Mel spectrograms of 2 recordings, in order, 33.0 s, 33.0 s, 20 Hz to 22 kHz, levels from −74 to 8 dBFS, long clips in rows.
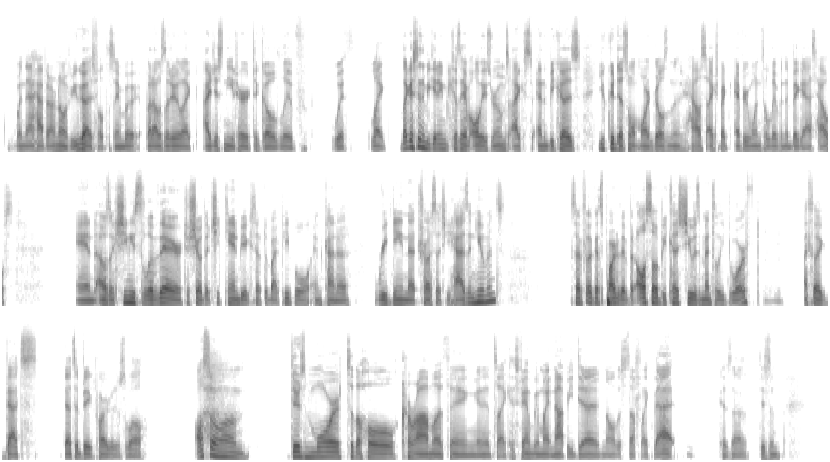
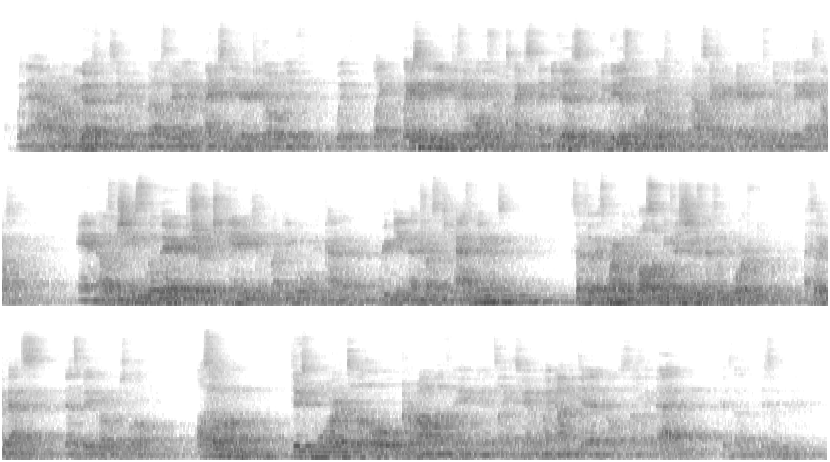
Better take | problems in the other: first | room echo; strong; dies away in 2.3 s // off-mic speech; far

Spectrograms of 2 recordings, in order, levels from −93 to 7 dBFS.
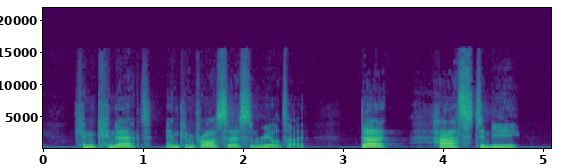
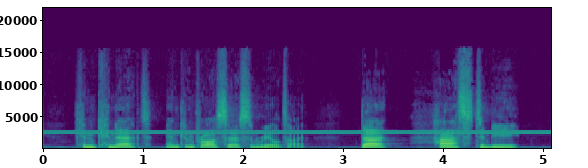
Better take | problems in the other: first | high-pitched whine; noticeable; throughout; 2.5 kHz, 15 dB below the speech

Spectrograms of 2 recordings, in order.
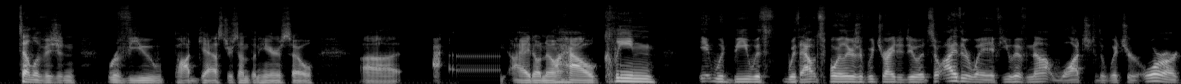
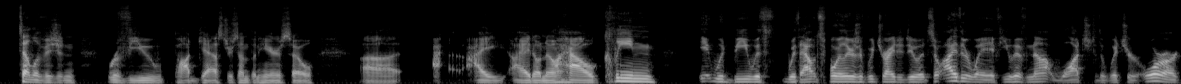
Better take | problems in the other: second | audio freezing; at 4.5 s

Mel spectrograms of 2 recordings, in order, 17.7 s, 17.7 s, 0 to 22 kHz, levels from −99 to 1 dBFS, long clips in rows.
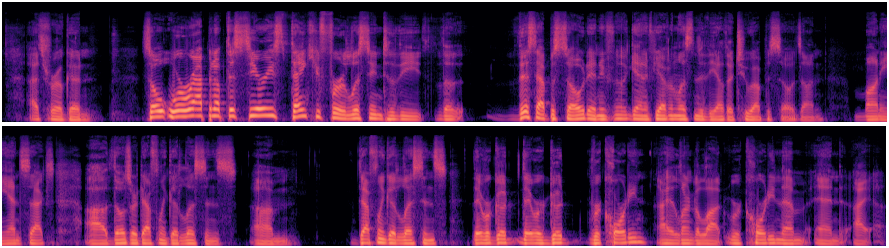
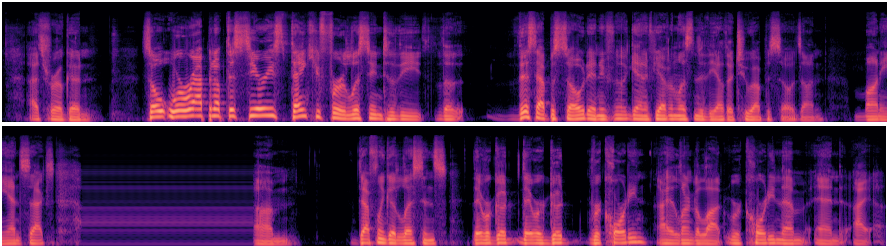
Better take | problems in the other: first | audio freezing; at 9.5 s for 1.5 s

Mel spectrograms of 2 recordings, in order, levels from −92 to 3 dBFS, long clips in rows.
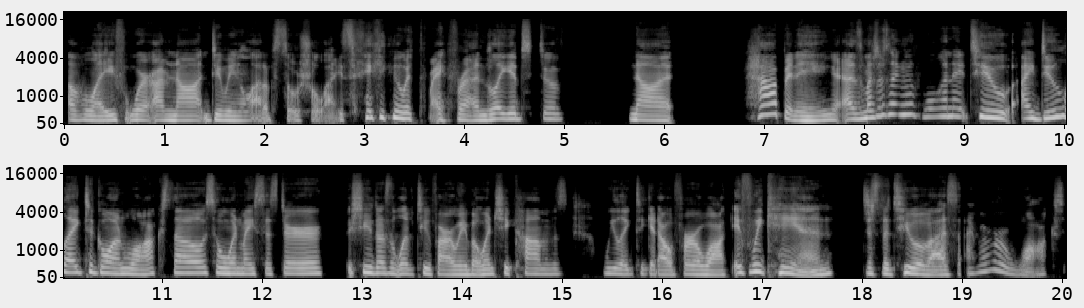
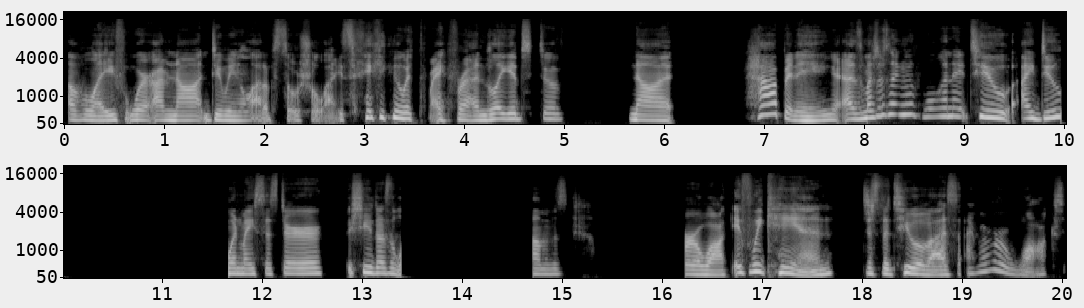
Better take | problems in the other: first | audio cutting out; at 10 s for 1.5 s, at 13 s for 1.5 s and at 15 s for 1 s

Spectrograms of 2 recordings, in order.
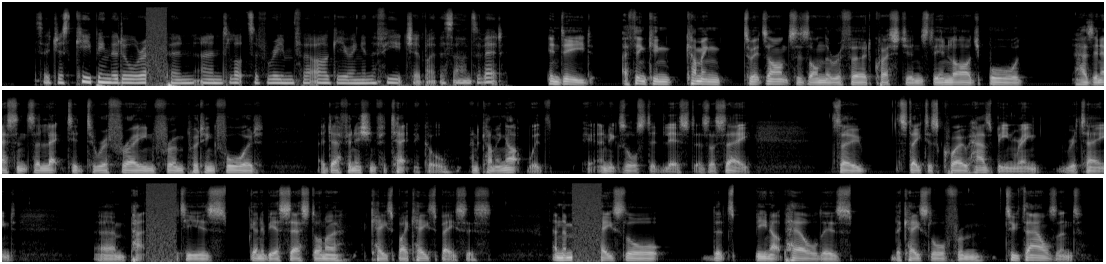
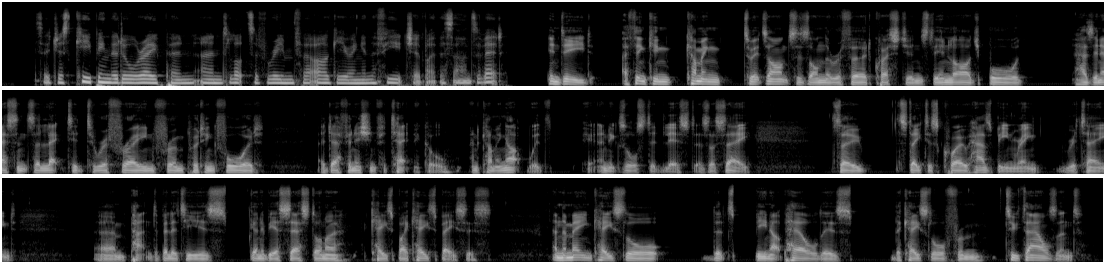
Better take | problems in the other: second | audio cutting out; filled with static; at 1.5 s, at 23 s and at 28 s

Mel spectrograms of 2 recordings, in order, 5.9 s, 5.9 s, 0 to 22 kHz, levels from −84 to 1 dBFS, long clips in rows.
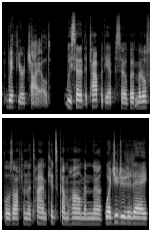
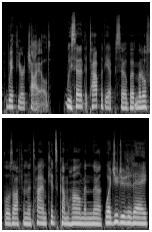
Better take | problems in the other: second | thin; very; fading below 350 Hz

